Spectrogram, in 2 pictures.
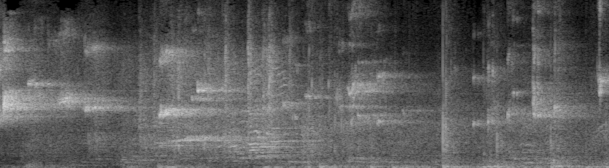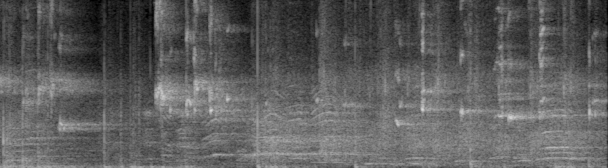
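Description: Sneakers squeak sharply on a hardwood floor in a large echoing hall.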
